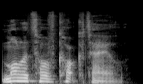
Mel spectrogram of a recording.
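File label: "molotov cocktail", British English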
